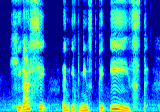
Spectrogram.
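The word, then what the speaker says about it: 東: Toyo and say yo this kanji here we pronounce higashi and it means the East and this one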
